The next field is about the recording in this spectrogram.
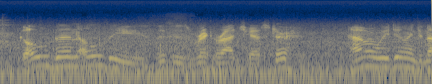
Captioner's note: radio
